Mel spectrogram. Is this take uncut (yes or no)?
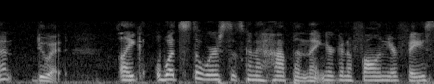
yes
